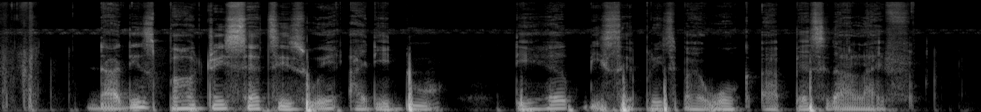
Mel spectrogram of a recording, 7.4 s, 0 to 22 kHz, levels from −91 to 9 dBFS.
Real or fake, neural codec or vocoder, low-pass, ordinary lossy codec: real; none; none; none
